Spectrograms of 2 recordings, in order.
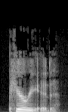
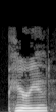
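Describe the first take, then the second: First: Period lower, dropping flat and final; a hint of stubborn finality; firm final word. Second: Period asked with a rising tune; higher quizzical Period; questioning echo. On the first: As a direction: close the argument with Period. His nostrils flared, insisting. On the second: Acted. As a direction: echo Period back, amused and doubtful. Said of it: "I repeated".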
